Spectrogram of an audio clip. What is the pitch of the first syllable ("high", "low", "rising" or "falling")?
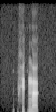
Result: high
